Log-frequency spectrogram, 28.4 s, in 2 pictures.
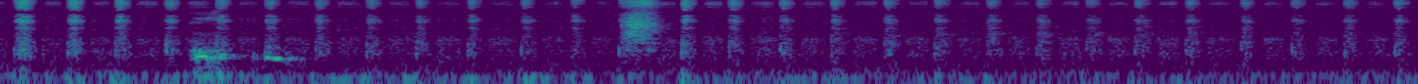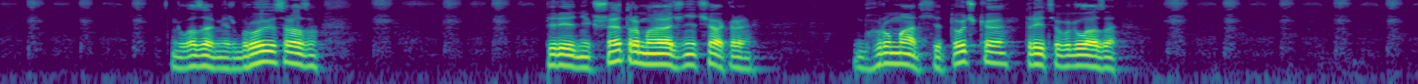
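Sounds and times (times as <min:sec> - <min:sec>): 
kapalabhati rapid forceful yogic breathing: 0:00.0 - 0:28.3
speech: 0:15.9 - 0:17.6, 0:19.7 - 0:21.8, 0:22.8 - 0:25.5.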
